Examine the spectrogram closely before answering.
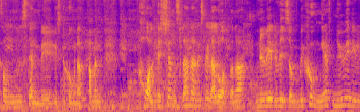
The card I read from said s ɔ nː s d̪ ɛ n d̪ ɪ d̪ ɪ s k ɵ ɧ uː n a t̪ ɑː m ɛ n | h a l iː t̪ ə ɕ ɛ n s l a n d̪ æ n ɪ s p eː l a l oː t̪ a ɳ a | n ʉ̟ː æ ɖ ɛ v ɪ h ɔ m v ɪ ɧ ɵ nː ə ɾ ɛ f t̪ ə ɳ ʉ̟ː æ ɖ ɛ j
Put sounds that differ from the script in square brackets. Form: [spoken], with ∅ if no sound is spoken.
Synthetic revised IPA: s ɔ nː s [t̪] ɛ n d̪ ɪ d̪ ɪ s k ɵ ɧ uː n a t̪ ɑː m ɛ n | h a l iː t̪ ə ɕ ɛ n s l a n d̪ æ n ɪ s p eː l a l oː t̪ a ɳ a | n ʉ̟ː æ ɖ ɛ v ɪ [s] ɔ m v ɪ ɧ ɵ [ŋː] ə ɾ ɛ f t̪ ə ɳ ʉ̟ː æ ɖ ɛ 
